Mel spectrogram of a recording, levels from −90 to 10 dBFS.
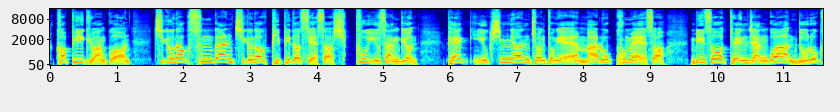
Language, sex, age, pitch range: Korean, male, 40-59, 165-215 Hz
